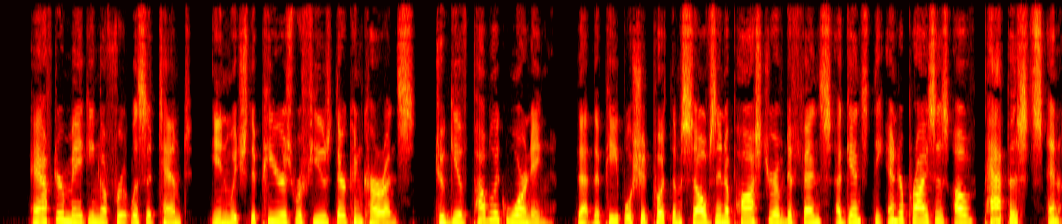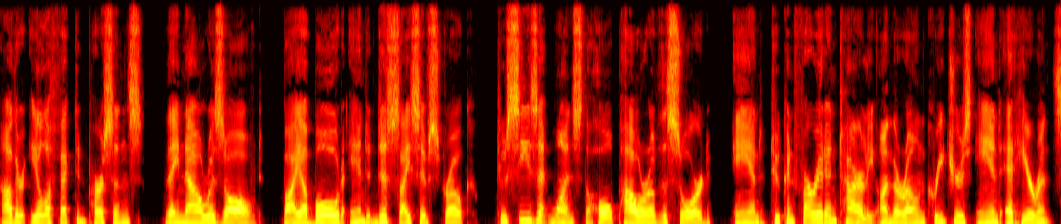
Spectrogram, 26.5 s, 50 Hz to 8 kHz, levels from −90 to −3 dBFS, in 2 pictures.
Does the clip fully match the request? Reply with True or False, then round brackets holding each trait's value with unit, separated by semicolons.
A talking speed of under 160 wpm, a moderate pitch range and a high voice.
True (150 wpm; 4.0 semitones; 195 Hz)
